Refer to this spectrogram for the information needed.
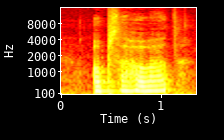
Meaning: to contain, to comprise
- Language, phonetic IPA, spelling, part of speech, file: Czech, [ˈopsaɦovat], obsahovat, verb, Cs-obsahovat.ogg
